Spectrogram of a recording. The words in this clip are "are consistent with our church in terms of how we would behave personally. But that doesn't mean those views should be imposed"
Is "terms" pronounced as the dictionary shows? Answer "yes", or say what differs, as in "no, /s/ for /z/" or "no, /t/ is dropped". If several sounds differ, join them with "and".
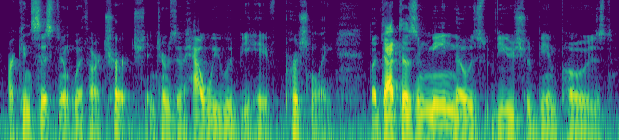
yes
